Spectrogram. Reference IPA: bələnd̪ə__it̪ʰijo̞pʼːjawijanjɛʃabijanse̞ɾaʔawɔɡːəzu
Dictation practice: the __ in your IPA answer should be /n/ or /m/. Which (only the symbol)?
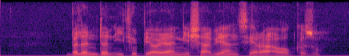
n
